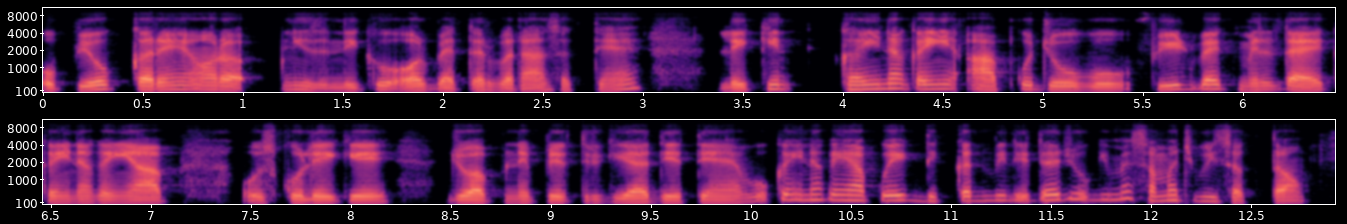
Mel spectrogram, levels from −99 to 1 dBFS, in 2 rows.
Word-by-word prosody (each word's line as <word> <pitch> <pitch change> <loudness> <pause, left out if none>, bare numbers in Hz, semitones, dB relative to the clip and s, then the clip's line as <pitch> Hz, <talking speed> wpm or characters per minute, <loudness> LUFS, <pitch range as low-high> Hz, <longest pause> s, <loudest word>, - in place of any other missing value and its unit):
उपयोग 155 +3 +1
करें 145 +2 +5
और 145 -1 +1
अपनी 145 +1 -2
ज़िंदगी 115 +1 -5
को 145 - -3
और 130 - +4
बेहतर 115 +3 -1
बना 105 -3 0
सकते 125 -2 -9
हैं, 180 +3 -3 0.4
लेकिन 165 +8 0 0.2
कहीं 160 +2 +2
न 190 - +4
कहीं 175 0 +4 0.2
आपको 155 +3 -1
जो 140 -1 +1
वो 125 0 -2 0.2
फ़ीडबैक 165 +3 +3
मिलता 140 +2 +1
है 130 +1 +7
कहीं 125 -1 0
न 125 - 0
कहीं 120 0 +3
आप 115 0 +5 0.5
उसको 125 - -3
लेके 120 0 +3 0.3
जो 120 0 +5
अपनी 125 +1 0
प्रतिक्रिया 120 +3 0
देते 120 -1 -1
हैं 120 0 -1
वो 145 - -7
कहीं 215 -1 -1
न 215 - -1
कहीं 210 -2 0
आपको 190 0 +2
एक 190 -2 +3
दिक्कत 170 +1 -2
भी 195 - -5
देता - - -3
है 210 - +4
जो 240 0 -6
की 215 - -12
मैं 255 +4 -7
समझ 195 -4 -3
भी 165 -1 -6
सकता - - -3
हूँ। - - -3
140 Hz, 230 wpm, -25 LUFS, 125-170 Hz, 0.5 s, है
